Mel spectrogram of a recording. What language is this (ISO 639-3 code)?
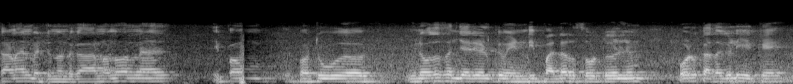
mal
